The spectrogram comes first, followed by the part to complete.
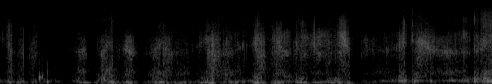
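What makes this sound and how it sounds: A sharpened red wooden pencil tip, held in the fingertips, scratches and pokes at the small, soft, porous black foam windscreen covering a tiny lavalier microphone's hollow capsule. Close, dense, bright scratchy crunching and crinkling rustles come in uneven bursts, with low muffled thumps underneath as the foam is pressed right against the mic.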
